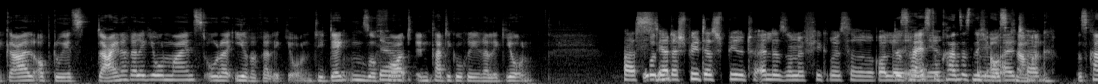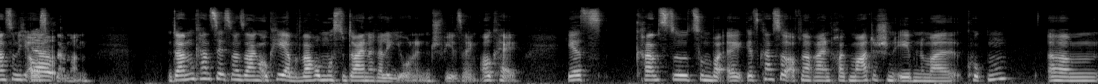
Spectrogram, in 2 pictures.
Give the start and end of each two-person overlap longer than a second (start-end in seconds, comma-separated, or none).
8.9-10.6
